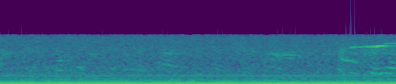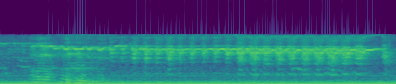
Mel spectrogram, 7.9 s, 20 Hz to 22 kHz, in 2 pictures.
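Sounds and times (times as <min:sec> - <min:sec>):
steady low hum: 0:00.0 - 0:07.9
horse neighing: 0:03.5 - 0:07.9.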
